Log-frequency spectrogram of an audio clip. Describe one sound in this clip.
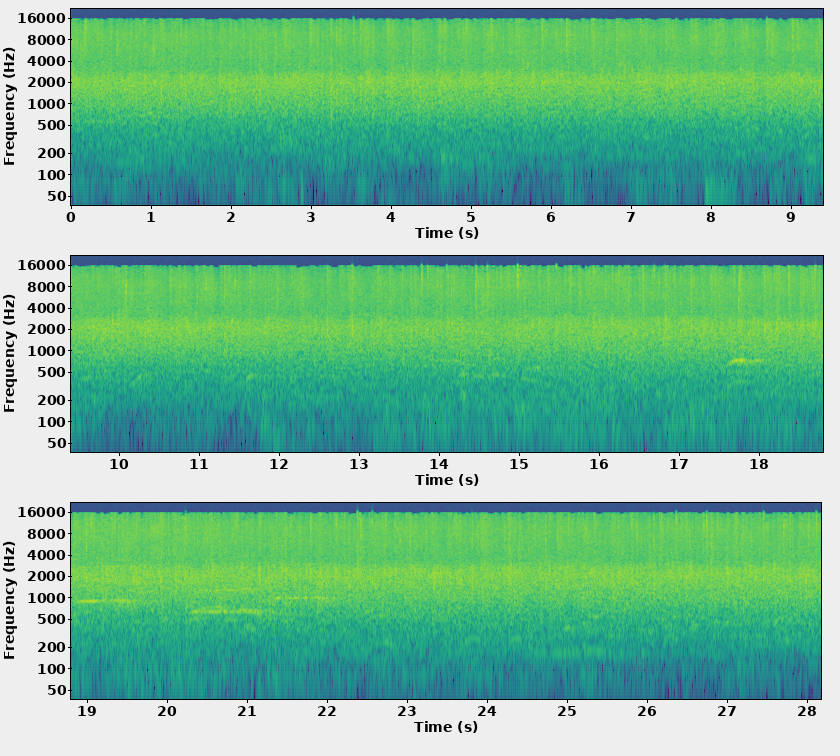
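A large audience applauds steadily in a big echoing concert hall.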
